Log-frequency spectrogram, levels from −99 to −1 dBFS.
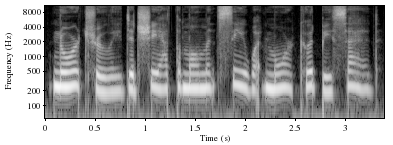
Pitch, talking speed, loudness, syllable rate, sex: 225 Hz, 230 wpm, -17 LUFS, 4.7 syllables/s, female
